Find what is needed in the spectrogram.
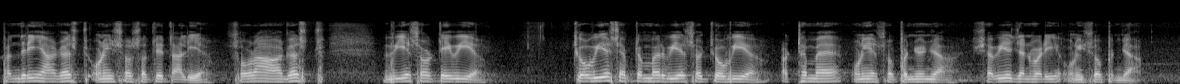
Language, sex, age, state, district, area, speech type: Sindhi, male, 60+, Maharashtra, Mumbai Suburban, urban, spontaneous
